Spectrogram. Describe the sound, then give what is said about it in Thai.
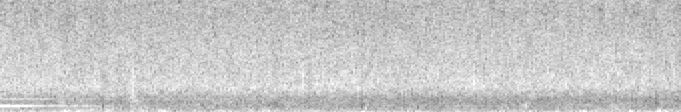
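Rain falls in a soft, steady wash, faint, with a low rumbling undertone and occasional small patters, on a cool day. No one speaks. “วันนี้ฝนตกพอดีเลยเย็น”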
